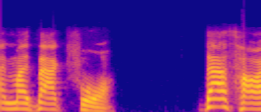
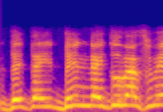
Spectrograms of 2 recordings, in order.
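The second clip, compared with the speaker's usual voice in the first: high, put-on rhetorical question; mock questioning; 6 semitones higher than usual. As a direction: ask it high, as if unsure. Mocking question answered by herself.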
